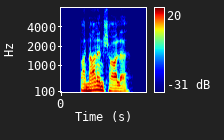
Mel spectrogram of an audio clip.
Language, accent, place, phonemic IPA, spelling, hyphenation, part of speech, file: German, Germany, Berlin, /baˈnaːnənˌʃaːlə/, Bananenschale, Ba‧na‧nen‧scha‧le, noun, De-Bananenschale.ogg
- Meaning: banana peel, banana skin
